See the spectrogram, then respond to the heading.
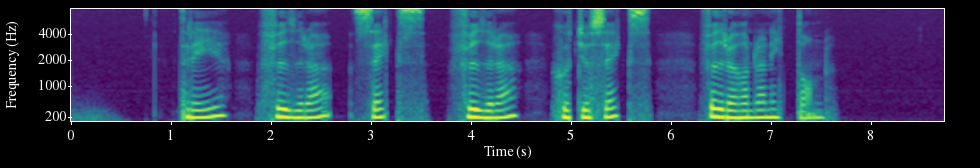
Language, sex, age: Swedish, female, 27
